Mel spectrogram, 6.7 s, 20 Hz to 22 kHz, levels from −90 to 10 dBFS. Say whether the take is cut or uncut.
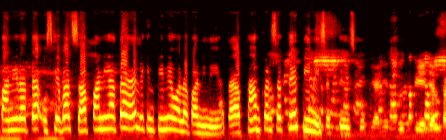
uncut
